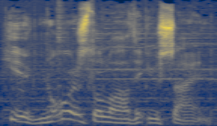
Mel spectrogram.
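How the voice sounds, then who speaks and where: An actor playing a deferential, nervous scheming official in a theatrical Bible drama. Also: male voice, mid-range voice, very animated, unhurried, a little mellow, soft background music.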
